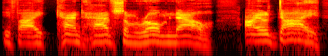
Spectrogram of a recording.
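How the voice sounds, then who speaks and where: A man voicing a sick, fierce old sea captain who drawls, pleads and curses in a gravelly, husky voice. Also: mid-range voice, very slow, sharp tone, no echo, pitched above the performer's own voice, full character voice. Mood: pleading.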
